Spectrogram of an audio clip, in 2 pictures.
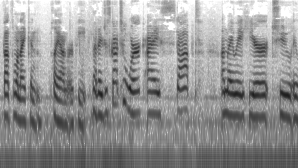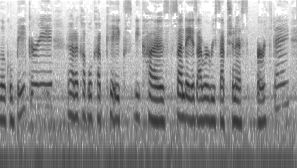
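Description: A woman's voice: medium pitch, measured pace, slight background noise. Chatty young woman vlogging to camera. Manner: chatty, rambling, frequent "like" fillers. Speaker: hairstylist and vlogger. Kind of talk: casual vlog chat to camera. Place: small home rooms, then parked car. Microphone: handheld camera at arm's length.

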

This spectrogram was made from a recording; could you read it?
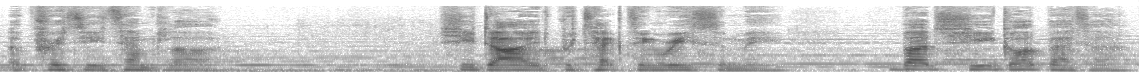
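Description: An actor playing a soft-spoken, haunted young man in a video game, earnest and solemn in simple phrases. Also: mid-range voice, animated, a little slow, soft background music. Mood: quietly grave.

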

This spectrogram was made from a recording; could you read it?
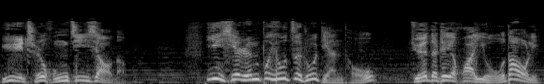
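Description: A man's voice: fairly high pitch, wildly swooping pitch, moderate pace, husky, faint music behind. A man narrating a fantasy novel as a scripted audiobook, with emphatic, dramatic storytelling.

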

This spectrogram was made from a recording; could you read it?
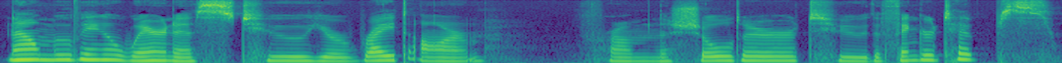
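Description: Slow, smooth-voiced woman guiding relaxation. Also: medium pitch, steady tone, no room sound. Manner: soothing, gentle, unhurried instruction with long pauses. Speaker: yoga nidra instructor. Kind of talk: guided relaxation meditation.

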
